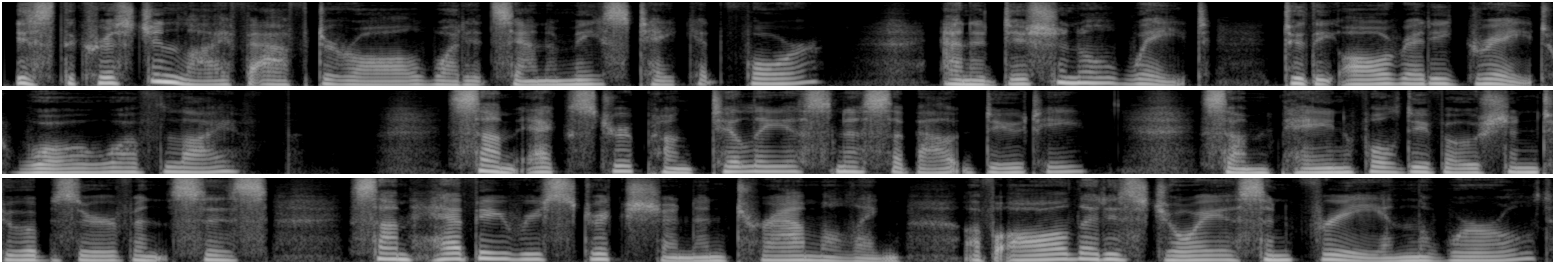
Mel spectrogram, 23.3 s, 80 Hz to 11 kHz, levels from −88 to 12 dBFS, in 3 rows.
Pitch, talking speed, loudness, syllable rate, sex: 165 Hz, 120 wpm, -23 LUFS, 3.7 syllables/s, female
